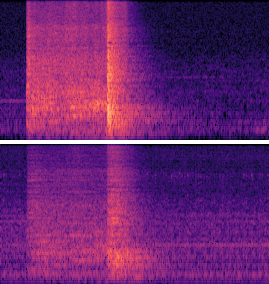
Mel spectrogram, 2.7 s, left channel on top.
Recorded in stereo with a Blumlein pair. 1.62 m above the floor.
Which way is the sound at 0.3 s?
50° left.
